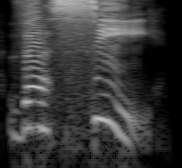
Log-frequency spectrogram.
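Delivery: light "The", long falling "sea"; stress on SEA. Shown as a demonstration. Teacher confirming the stressed syllable, long "sea". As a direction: lengthen "sea" and let it fall.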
